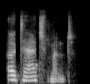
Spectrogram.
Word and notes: attachment: Indian

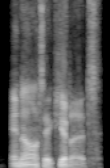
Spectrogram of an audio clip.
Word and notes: inarticulate: British English

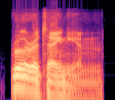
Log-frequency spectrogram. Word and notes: Ruritanian: British English

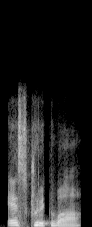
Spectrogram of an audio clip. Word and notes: escritoire: Indian

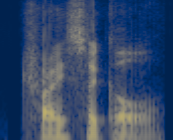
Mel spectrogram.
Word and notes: tricycle: American English

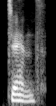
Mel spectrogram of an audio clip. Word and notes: tenth: Indian

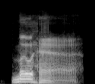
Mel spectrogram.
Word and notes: mohair: British English

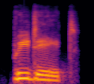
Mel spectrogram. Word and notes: predate: Indian

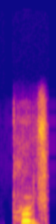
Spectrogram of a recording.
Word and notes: perv: American English

